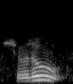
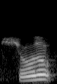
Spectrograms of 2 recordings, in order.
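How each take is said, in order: First: शुरू with a drawn-out "oo"; correct long ending. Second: शुरू with a short final "u"; wrong short ending. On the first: Teacher correcting it, शुरू with long final vowel. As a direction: stretch the end of शुरू. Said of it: "नहीं". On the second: Teacher showing the error, शुरू with short final vowel. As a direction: cut the end of शुरू short. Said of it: "नहीं, शुरू". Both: Shown as a demonstration.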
